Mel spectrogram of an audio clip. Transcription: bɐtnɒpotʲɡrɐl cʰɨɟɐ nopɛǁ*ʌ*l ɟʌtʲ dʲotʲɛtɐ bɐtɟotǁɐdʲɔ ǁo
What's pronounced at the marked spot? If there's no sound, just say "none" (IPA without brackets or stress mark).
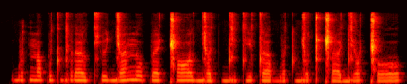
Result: ɔ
